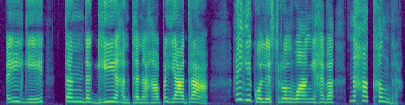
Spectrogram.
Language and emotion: Manipuri, angry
